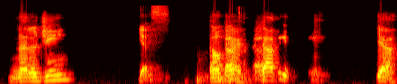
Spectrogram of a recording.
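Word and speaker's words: Medellín: And if I'm saying it correctly, Medellin.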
